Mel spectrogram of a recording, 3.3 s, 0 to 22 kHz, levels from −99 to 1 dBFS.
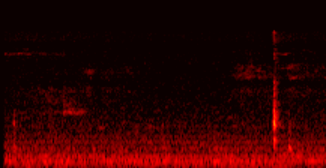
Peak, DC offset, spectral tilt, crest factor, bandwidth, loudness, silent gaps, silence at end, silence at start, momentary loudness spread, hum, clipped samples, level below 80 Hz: -32 dBFS; under 0.1%; -4.5 dB/octave; 32 dB; 11.5 kHz; -63 LUFS; none; 0 s; 0.05 s; 14 LU; none; under 0.1%; -78 dBFS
